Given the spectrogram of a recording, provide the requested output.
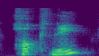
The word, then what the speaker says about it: Haughney: later her name's D hockney um that that is pronounced apparently like the artist David hockney but it's an Irish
